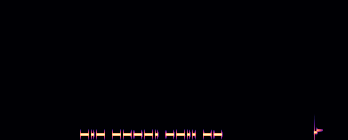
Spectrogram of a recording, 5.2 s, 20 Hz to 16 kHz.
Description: Morse code, heard as a keyed tone, about 32 wpm, 700 Hz. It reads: K9ZM
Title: USA Call Signs - 4 Characters - 3x Character Spacing - 30wpm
